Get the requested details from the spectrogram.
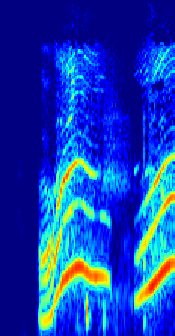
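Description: A loud, drawn-out meow rising in pitch, then a short pause and a second meow starting, with no talking.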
